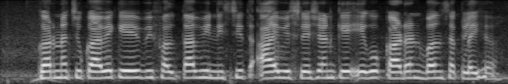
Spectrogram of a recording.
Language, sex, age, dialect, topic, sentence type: Magahi, female, 31-35, Western, banking, statement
